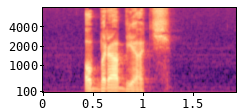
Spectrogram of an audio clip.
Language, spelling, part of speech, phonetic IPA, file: Polish, obrabiać, verb, [ɔbˈrabʲjät͡ɕ], Pl-obrabiać.ogg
